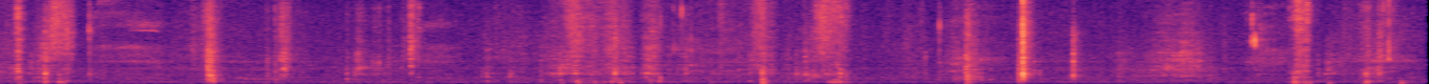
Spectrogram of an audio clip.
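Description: Cardboard-boxed vinyl figures being lifted out of a cardboard shipping case and set down on a table one by one: scattered light knocks and rustles of cardboard.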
